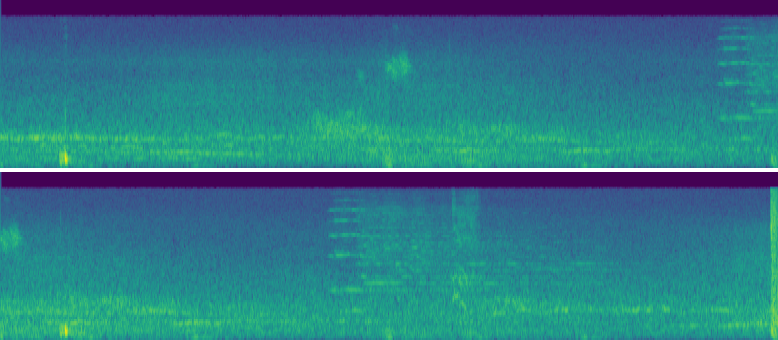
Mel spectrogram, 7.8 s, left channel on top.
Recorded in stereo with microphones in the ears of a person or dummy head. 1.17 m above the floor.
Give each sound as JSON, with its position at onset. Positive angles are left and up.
{"t": 0.6, "sound": "a thud", "side_deg": 60}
